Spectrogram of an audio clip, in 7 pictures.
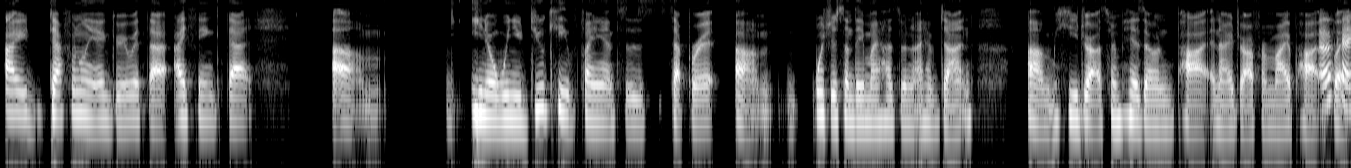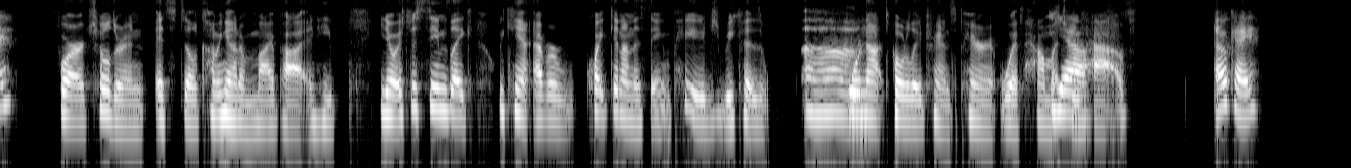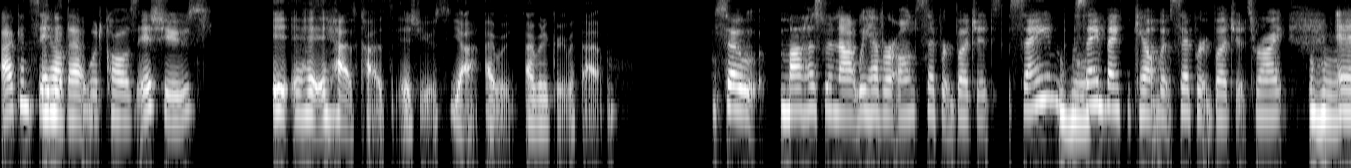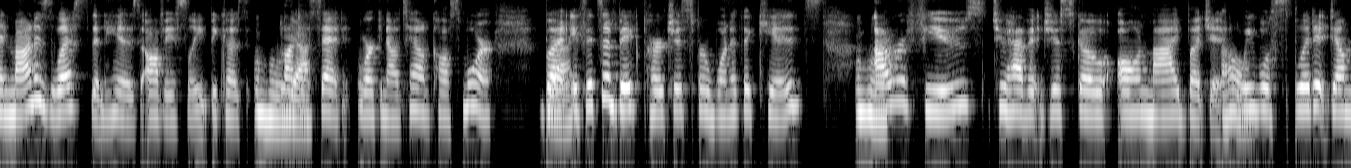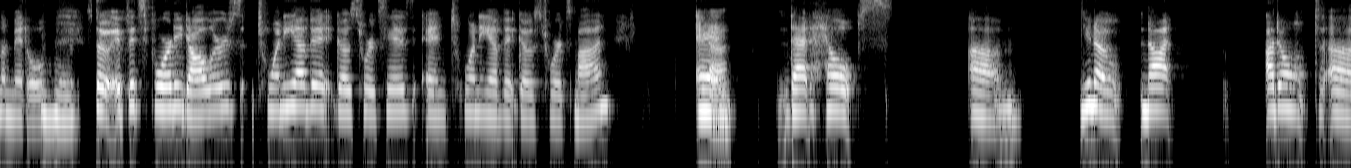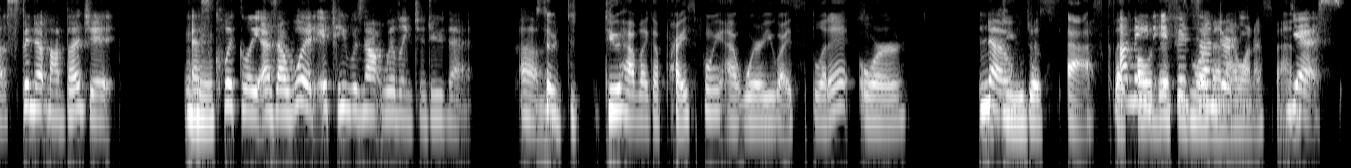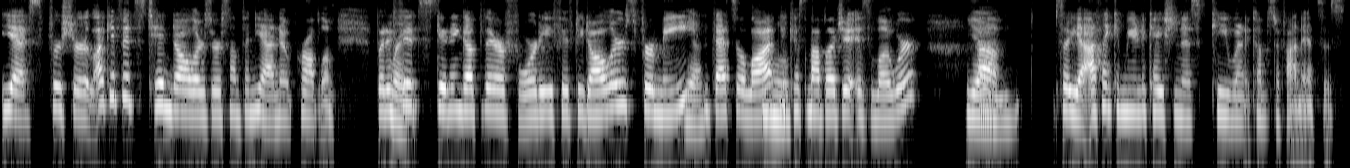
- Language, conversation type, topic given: English, unstructured, How does financial success shape the way couples see themselves and their relationship?
- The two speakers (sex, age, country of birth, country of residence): female, 25-29, United States, United States; female, 45-49, United States, United States
- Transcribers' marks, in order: laughing while speaking: "outta"; other background noise; background speech; tapping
